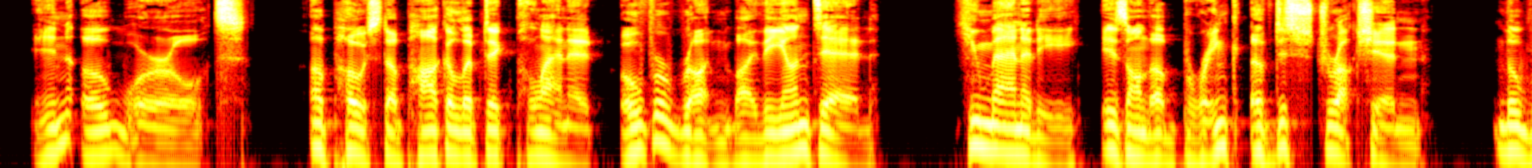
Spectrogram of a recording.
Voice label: Movie Trailer Style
